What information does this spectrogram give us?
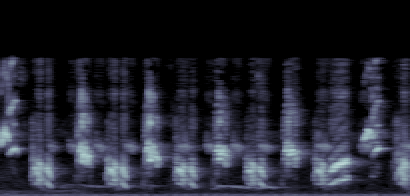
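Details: Long-tailed shrike singing a mixed song: quick series of rasping, squawky notes at a brisk uneven pace, some with a bright high edge. A quiet level whistle and a low background hum are also present.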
